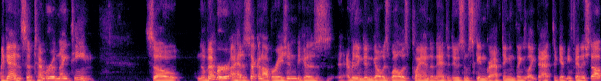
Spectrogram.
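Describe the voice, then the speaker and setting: At a moderate pace, a man with a medium pitch sounds somewhat breathy, his intonation fairly even. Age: 60s. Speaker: yacht industry entrepreneur and injury survivor. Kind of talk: podcast interview. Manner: halting with frequent repetitions.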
